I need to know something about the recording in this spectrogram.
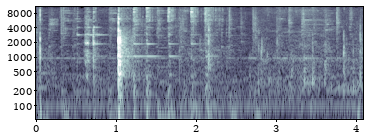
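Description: A few light clinks of a wire whisk and utensils against a glass mixing bowl, the sharpest about a second in.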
